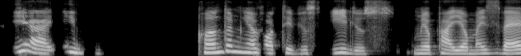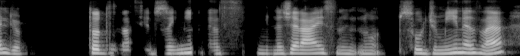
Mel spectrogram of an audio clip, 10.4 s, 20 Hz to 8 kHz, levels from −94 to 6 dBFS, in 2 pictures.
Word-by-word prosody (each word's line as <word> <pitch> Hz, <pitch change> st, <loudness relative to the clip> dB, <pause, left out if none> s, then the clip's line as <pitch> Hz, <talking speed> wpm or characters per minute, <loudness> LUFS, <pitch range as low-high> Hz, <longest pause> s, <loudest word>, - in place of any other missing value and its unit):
E 310 Hz, +4 st, +3 dB
aí 190 Hz, -6 st, +4 dB, 1.5 s
quando 230 Hz, +4 st, +4 dB
a 290 Hz, -, +2 dB
minha 235 Hz, -4 st, +3 dB
avó 210 Hz, -2 st, 0 dB
teve 185 Hz, -4 st, -6 dB
os 180 Hz, -, -4 dB
filhos, 190 Hz, -, -3 dB, 0.2 s
meu 185 Hz, 0 st, 0 dB
pai 180 Hz, -2 st, +1 dB
é 175 Hz, -, +4 dB
o -, -, -7 dB
mais 185 Hz, +3 st, -4 dB
velho, 185 Hz, -2 st, +3 dB, 0.6 s
todos 200 Hz, -1 st, +2 dB
nascidos 180 Hz, -2 st, -11 dB
em 180 Hz, 0 st, -5 dB
Minas, 185 Hz, -4 st, -6 dB
Minas 175 Hz, -1 st, -8 dB
Gerais, 190 Hz, +1 st, +2 dB
no 175 Hz, -1 st, -8 dB
no 170 Hz, 0 st, -11 dB
sul 190 Hz, -, -3 dB
de 175 Hz, 0 st, -6 dB
Minas, 210 Hz, +3 st, +2 dB
né. 190 Hz, +8 st, +3 dB
185 Hz, 155 wpm, -23 LUFS, 175-210 Hz, 1.5 s, aí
